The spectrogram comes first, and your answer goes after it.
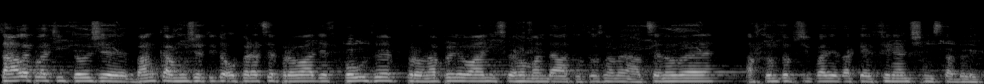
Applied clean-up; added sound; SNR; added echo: neural separator model SepFormer DNS4.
